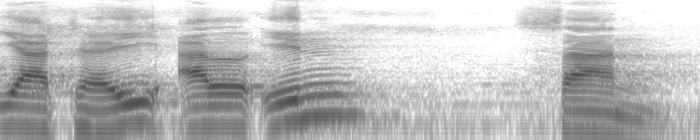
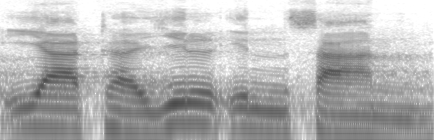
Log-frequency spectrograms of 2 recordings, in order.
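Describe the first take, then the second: First: The words are separated with a stop between. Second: The words are run together without a break. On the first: "Kalau dibaca wakaf" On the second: "Kalau dibaca sambung"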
